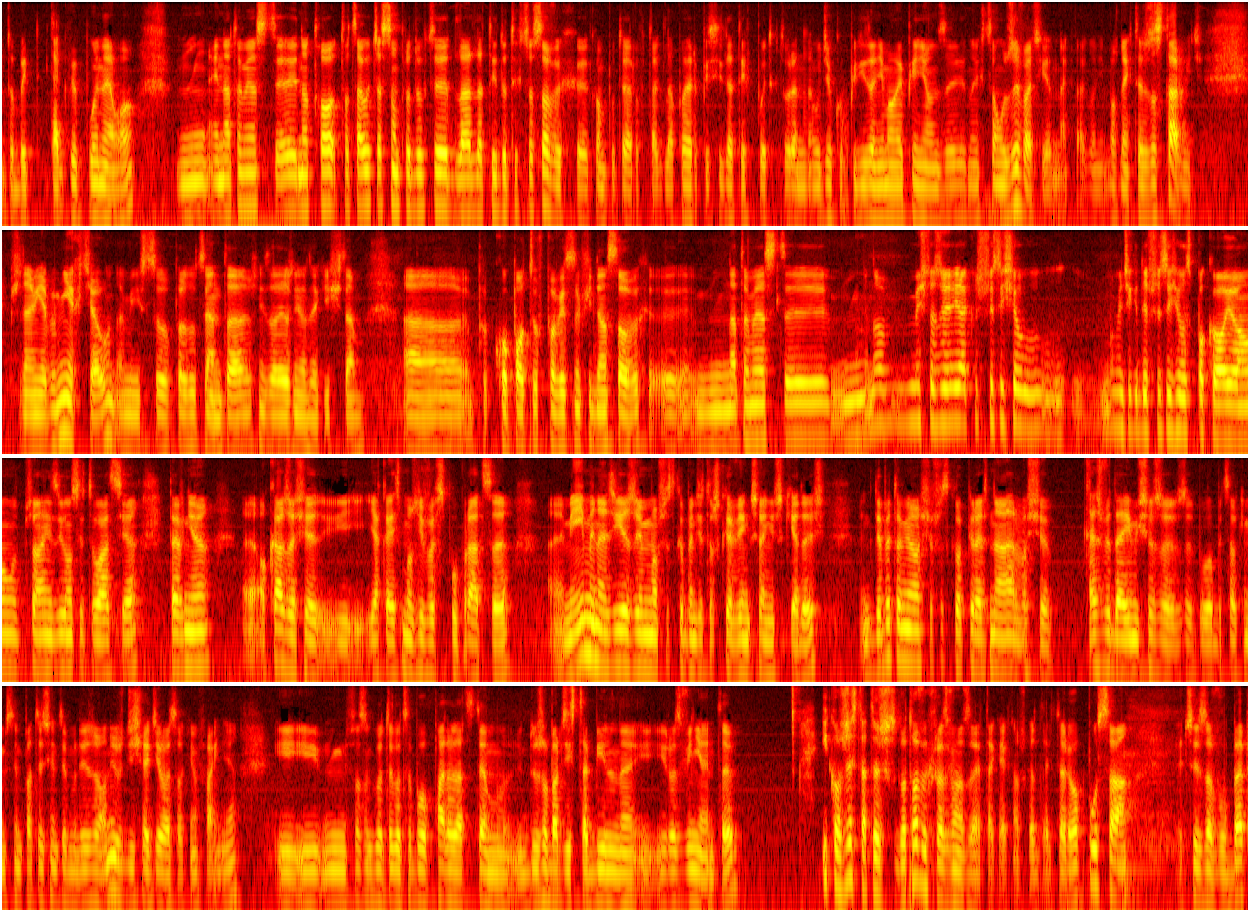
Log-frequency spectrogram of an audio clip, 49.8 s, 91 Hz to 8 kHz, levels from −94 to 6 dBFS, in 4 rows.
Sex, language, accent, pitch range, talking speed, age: male, Polish, native, 100-125 Hz, 175 wpm, 20-39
